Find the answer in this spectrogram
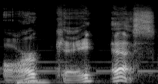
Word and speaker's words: Arceus: Arceus, and thus they gave it an ability known as the RKS system, spelled out RKS. So is that how Arceus is pronounced? RKS? Probably! And even if not, colloquialism is a major factor.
